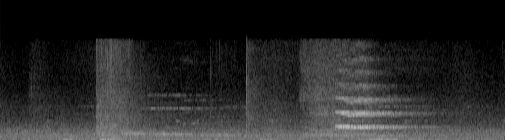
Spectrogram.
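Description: Shoes squeak and shuffle on a wooden floor.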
